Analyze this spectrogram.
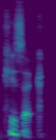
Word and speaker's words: Keswick: is a shop in Keswick, you run all the mountains. Sorry, Matt. I have to say this. It's Keswick. Oh. Yeah. Carry on. But it's spelled Keswick. Yeah, I know. But it's Keswick. Sorry.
